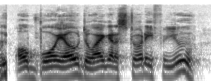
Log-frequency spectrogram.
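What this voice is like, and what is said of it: Failed Scottish accent, sounds Irish. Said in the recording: “That was my attempt at an accent. It didn't work. ... That was more Ireland than anything”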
